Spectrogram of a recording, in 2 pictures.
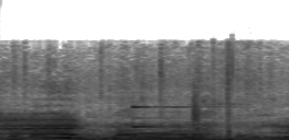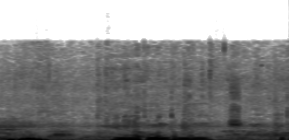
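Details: Market cattle in Ciwareng, Purwakarta, Indonesia: a deep, rich moo near the end follows softer lowing, with a sharp knock midway and people talking faintly in the background.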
